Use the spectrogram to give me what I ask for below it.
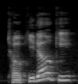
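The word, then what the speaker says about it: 時々: can also be pronounced Toki as in time now if you say time twice Toki add coach the second one Doki Doki Doki means from time to time tokidoki sounds like okey-dokey sometimes or from time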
